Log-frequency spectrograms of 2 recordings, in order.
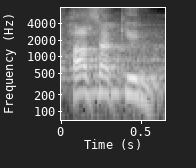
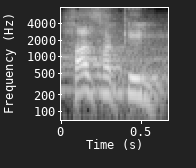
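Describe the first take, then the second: The two takes are said the same way.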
